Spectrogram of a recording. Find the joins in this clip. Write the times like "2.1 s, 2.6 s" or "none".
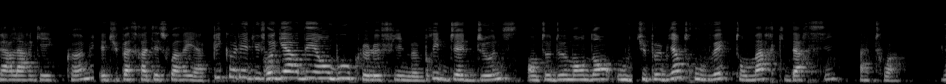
0.9 s, 2.6 s, 5.2 s, 6.3 s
